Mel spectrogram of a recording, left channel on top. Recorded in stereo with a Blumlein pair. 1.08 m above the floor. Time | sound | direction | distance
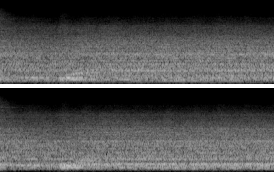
0.0 | a machine running | 50° left | 1.1 m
